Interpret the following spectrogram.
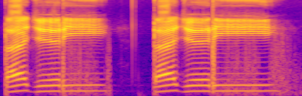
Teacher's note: Karena salah satu sifat huruf jim itu adalah memantul, yaitu qalqalah. Maka tajri, tapi tidak tajri, tidak ada tambahan huruf hamzah.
